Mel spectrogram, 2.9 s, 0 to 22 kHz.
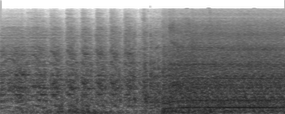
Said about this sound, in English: That tractor is attached to a planter that can seed 48 rows at a time. That's an 80-foot swath on one pass through the field. And on the straightaways, the tractor can steer itself.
